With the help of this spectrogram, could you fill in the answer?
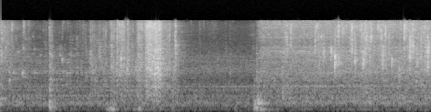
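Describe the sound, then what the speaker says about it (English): Sweet potatoes being rinsed under a running kitchen tap, with a steady close stream of water hissing into a sink and splashing bursts as the potatoes are turned under the flow. "give them a rinse under water just to make sure they're clean"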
